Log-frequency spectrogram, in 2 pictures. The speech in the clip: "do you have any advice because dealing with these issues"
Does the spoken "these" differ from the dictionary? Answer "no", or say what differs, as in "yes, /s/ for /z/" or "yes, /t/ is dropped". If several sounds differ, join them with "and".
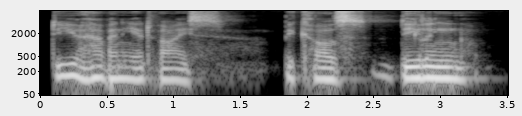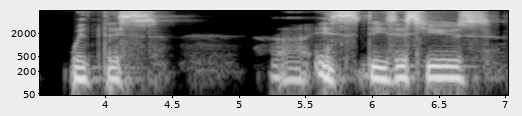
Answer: no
